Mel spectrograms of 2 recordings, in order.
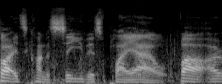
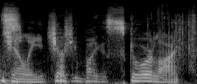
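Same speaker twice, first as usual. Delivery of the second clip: put-on nerdy analyst voice. Casting a joke about an analyst segment: nerd analyst voice. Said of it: "a nerd analyst voice".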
